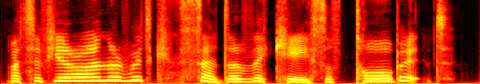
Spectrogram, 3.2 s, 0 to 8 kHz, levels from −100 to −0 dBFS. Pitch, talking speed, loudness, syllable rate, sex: 285 Hz, 190 wpm, -15 LUFS, 4.7 syllables/s, female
